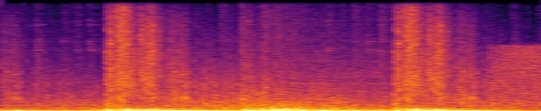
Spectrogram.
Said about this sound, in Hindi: बेहद ही विस्फोटक और विनाशक अंदाज में बमबारी की जा रही है।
